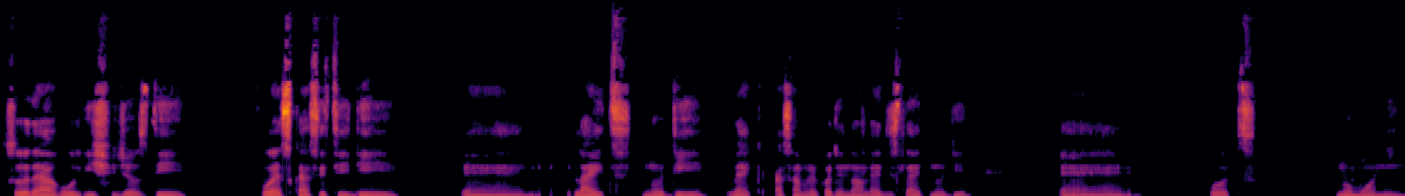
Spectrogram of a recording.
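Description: Deep-voiced Nigerian man slipping into Pidgin. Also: completely flat delivery, slow pace, gravelly, pauses often, mellow, no echo. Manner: slips often into West African Pidgin; informal, slangy, conversational. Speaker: podcast host. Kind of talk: casual solo podcast chat.

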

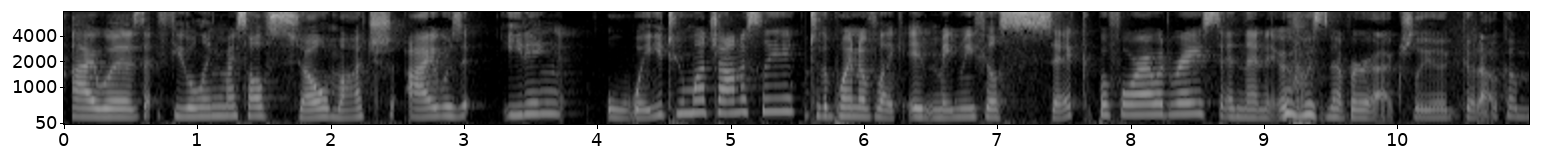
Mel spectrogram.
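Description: Chatty young woman, mellow voice. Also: on the high side. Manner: chatty, candid, self-deprecating, frequent "like" fillers. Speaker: vlogger. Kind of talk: casual personal storytelling.

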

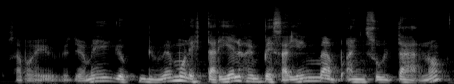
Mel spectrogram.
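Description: A man's voice: mid-range voice, animated, fairly quick, dark tone, husky. A man in his thirties hosting a podcast, talking frankly and reflectively in a casual monologue, now and then laughing at himself. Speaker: podcast host.

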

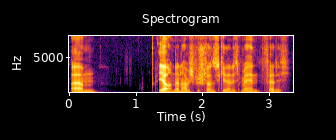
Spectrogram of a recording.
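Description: A young man on a casual podcast, an animated storyteller who acts out quoted dialogue. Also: mid-range voice, quick pace, no echo, clean studio sound. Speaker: podcast co-host and comedian.

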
